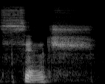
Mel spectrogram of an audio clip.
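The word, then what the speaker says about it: sinh: si n H this pronounced cinch when you say it out loud and it's the hyperbolic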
